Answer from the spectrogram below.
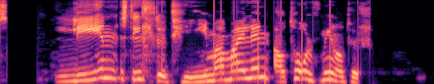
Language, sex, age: Icelandic, other, 50-59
